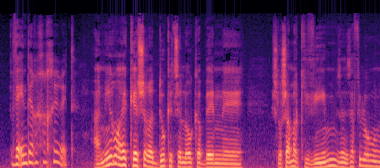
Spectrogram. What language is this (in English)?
Hebrew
